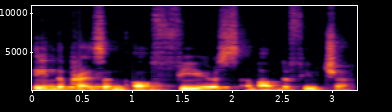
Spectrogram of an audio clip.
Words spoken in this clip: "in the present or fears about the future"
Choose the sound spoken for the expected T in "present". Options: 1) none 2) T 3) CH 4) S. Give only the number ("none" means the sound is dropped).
1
